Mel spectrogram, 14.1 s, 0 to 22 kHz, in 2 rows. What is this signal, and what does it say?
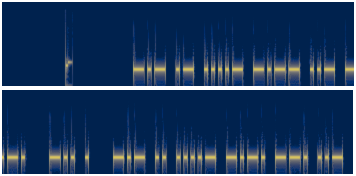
Morse code, heard as a keyed tone, about 17 wpm, 700 Hz. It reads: KA4YUG DE KI4CGU
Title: USA Callsign DE Callsign - 6 Characters - 17wpm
